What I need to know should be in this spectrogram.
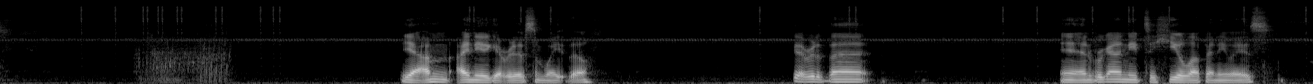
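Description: Soft interface clicks sound as menu items are selected.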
